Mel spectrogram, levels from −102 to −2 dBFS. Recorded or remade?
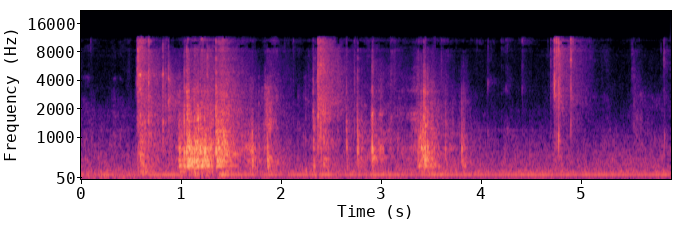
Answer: recorded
